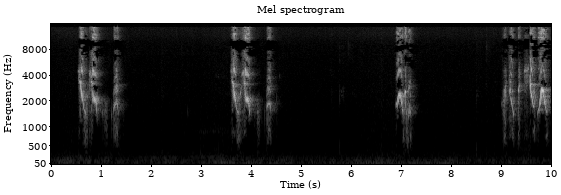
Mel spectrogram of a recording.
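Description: Male cockatiel talking in four short bursts of high-pitched mimicked speech, each a few syllables long, with pauses between them.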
